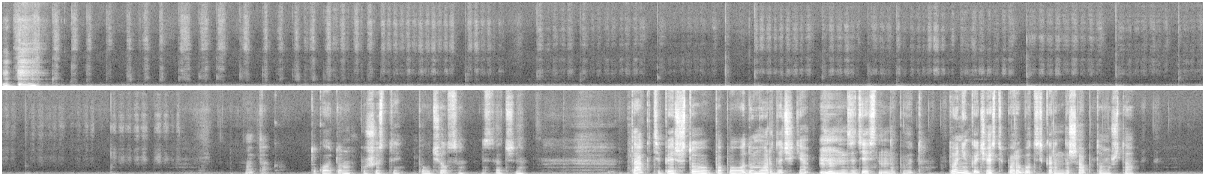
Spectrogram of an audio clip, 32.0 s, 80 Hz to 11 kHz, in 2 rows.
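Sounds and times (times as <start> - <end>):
faint low hum: 0.0 - 32.0
pencil scratching on paper: 0.6 - 18.8.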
